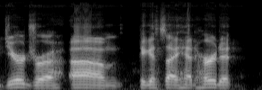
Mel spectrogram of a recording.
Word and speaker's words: Deirdre: up yeah that's supposed to be the correct pronunciation for that region is Dierdre hello we were talking with the oh you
